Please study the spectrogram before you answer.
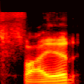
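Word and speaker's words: FHIR: So, though it's called as fire, it's spelled as f h i r.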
